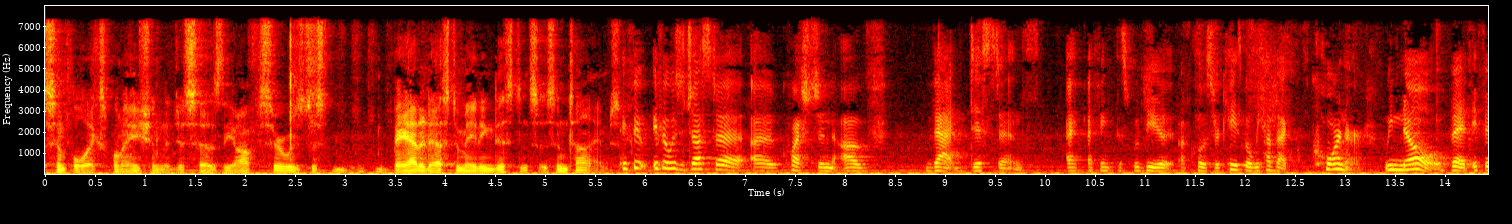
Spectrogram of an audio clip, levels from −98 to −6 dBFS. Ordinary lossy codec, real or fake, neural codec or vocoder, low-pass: AAC, 48 kbps; real; none; 7.2 kHz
